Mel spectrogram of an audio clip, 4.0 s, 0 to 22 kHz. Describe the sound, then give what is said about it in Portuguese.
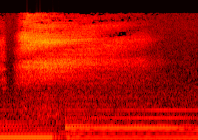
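A single deep, airy diaphragmatic inhalation taken during a breathing exercise, fading after about a second, over a steady low humming drone that continues to the end. “Então vamos agora fazer mais uma vez esta respiração diafragmática. Inspire em 4 segundos profundamente.”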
